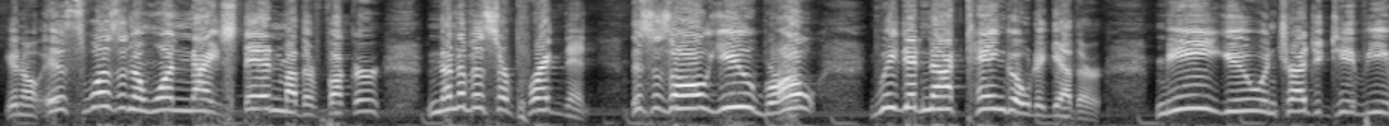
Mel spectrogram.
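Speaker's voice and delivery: loud, high, heated rant; angry scolding. Real, not acted. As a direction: tell him off hard. Scolding streamer on live.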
